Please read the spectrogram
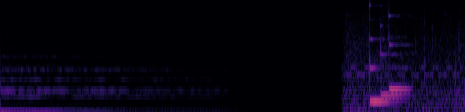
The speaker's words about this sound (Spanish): Notificación Securitas Direct. Persona detectada en el jardín.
